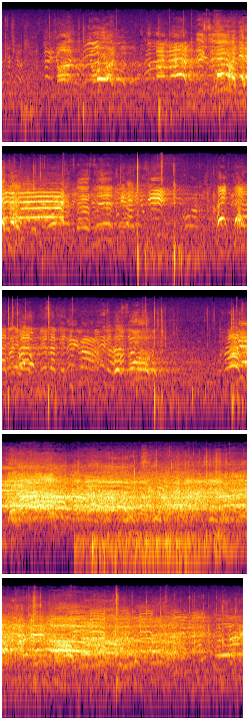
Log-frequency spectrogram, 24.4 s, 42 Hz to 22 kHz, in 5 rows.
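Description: Footballers shouting across the pitch, with a few sharp thuds of the ball being kicked. About 14 seconds in comes a sudden, sustained burst of loud cheering and yelling from many voices, a goal being celebrated.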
